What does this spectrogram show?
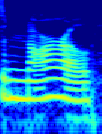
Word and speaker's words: Gnarl: reads oh jings and here's miss narl we've got a silent letter there miss narl silent letter this tall broad vet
